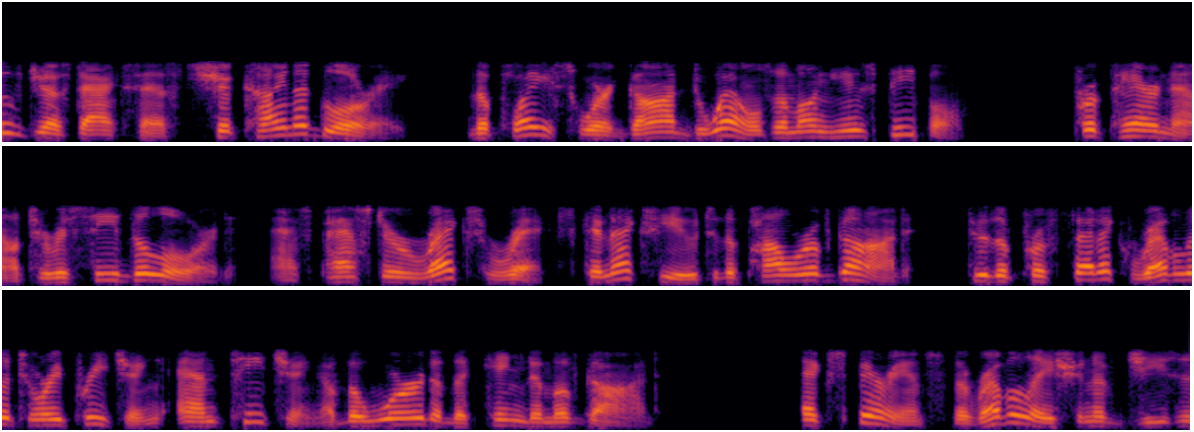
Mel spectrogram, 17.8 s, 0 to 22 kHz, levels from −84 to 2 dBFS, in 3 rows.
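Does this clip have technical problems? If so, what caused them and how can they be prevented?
Yes. The iLBC codec damages the speech throughout. Nothing above 3.6 kHz survives, so it sounds narrow and dull. Each frame is coded alone, adding a plainly audible rough, synthetic edge that fits the 13.33 kbps, 30 ms mode. Prevent this by using a wideband codec.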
